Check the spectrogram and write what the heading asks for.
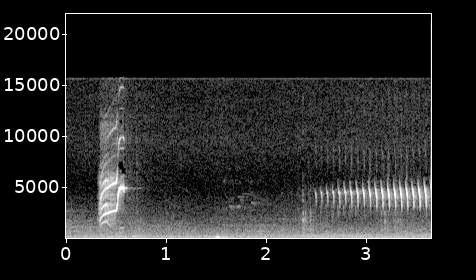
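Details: Canary singing to bring a female into breeding condition: a single sharp downward chirp, then after a pause a fast rolling trill of pulsed notes that steadily grows louder.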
